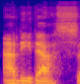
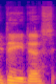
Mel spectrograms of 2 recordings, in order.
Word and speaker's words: Adidas: Americans say Adidas. It is actually Adidas because um it's Adi Dazzler. Because I say it is. No, no, no. It's cuz it's it's a German company.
